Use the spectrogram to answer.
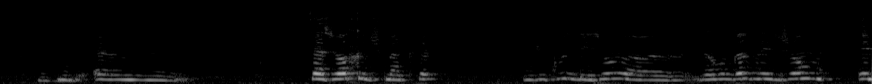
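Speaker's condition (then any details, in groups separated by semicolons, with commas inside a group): Neurological dystonia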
